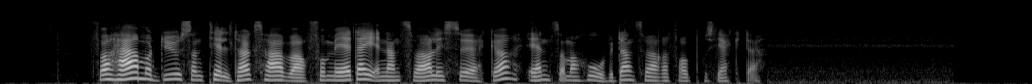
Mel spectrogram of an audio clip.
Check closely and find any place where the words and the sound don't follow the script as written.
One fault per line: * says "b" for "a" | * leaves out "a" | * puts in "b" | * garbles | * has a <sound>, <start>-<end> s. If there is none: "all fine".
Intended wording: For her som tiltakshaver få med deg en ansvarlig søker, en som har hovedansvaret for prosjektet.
* puts in "må du"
